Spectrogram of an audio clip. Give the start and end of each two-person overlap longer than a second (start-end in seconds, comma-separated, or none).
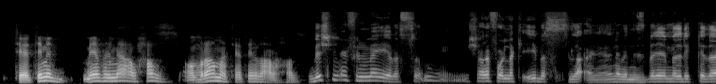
none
